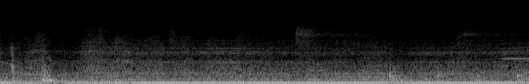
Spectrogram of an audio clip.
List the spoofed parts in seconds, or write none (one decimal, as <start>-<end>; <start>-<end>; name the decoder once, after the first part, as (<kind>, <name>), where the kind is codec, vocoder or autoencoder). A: 3.3-3.9 (codec, SNAC)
